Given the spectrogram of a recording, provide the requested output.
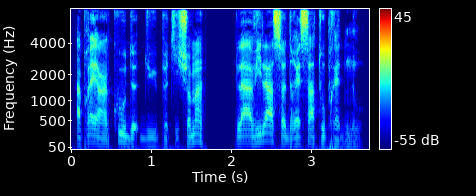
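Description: A man narrating a story aloud in an even, measured reading voice. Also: low-pitched, dry recording, clean studio sound. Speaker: audiobook reader. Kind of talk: scripted narration.

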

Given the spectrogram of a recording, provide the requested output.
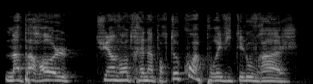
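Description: A woman voicing a brutal, scornful male village overseer who shouts at peasants, in a storybook reading. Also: on the low side, a little fast, husky. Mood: harsh yelling.

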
